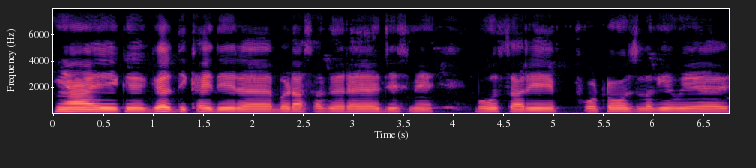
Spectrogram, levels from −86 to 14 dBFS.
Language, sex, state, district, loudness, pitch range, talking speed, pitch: Hindi, male, Rajasthan, Bikaner, -19 LUFS, 135-145 Hz, 160 wpm, 140 Hz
